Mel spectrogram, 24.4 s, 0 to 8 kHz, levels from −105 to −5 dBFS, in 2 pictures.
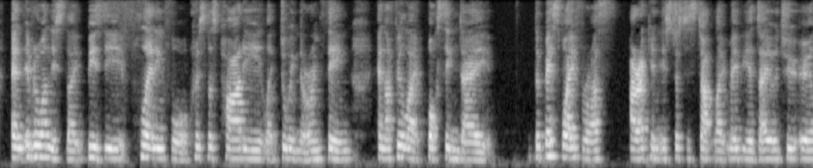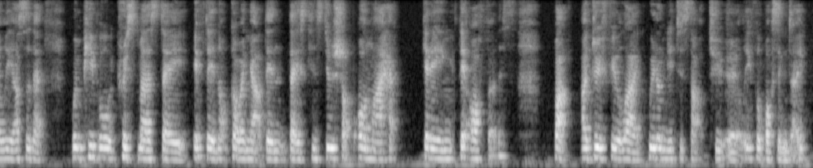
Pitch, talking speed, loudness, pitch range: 175 Hz, 180 wpm, -20 LUFS, 165-185 Hz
